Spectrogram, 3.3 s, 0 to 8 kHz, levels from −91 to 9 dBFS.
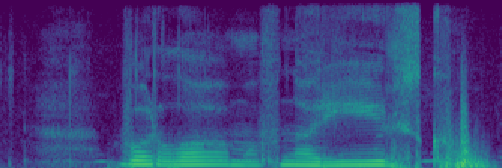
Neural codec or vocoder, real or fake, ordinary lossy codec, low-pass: none; real; none; none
